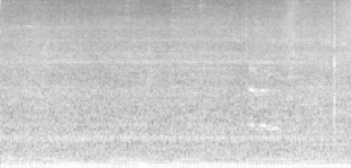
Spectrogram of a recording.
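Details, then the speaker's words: Mitsubishi Evo after ACT twin disc clutch install, in gear with clutch pedal pressed: steady engine idle with no rattle, chirp or grinding from the bellhousing, where the old clutch made strange noises; clutch now quiet. "I have the clutch pressed in. This is where it would have made all the strangest noises, was when I was in gear and the clutch was pressed in."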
